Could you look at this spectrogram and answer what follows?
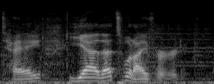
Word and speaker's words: Tewi: pronoun tewi is pronounced Tay yeah that's what I've heard apparently that's the Japanese pronunciation and a lot of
